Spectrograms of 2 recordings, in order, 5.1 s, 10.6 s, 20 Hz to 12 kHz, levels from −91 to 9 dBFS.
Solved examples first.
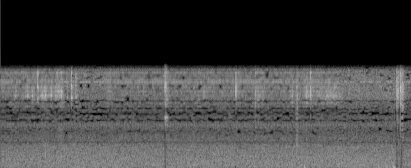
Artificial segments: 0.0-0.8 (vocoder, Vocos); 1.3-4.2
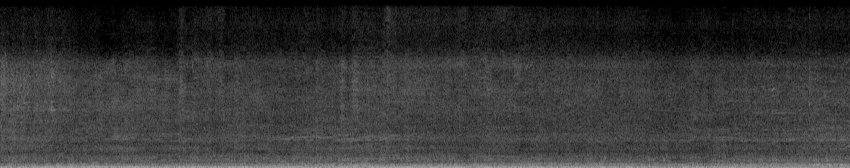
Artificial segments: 1.2-5.0 (codec, SNAC); 5.7-6.9; 8.1-9.1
